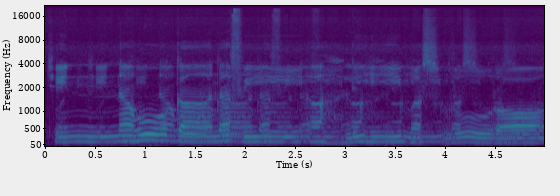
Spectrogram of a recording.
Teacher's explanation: انہ کے اوپر تشدید ہے، ادھر گنہ کریں گے، ہا کو ہم لمبا کریں گے۔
